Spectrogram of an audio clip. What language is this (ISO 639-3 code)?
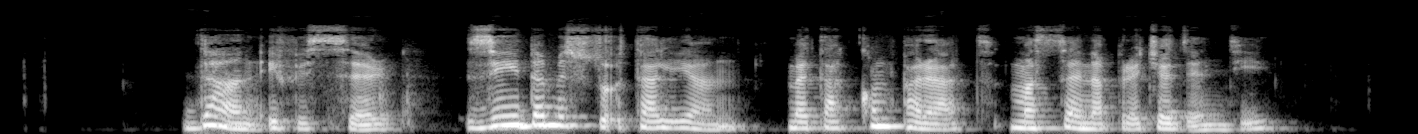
mlt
